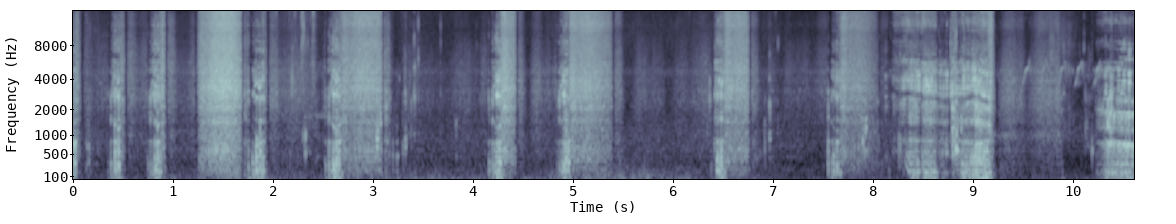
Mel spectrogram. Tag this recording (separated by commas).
pig oinking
